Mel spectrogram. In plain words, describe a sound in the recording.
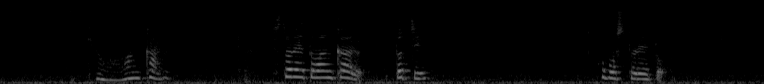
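A young woman talks softly and close by in short bursts.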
